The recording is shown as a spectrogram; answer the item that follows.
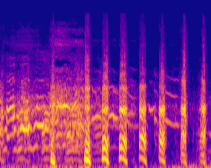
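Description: People laughing in a run of short, quick bursts.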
